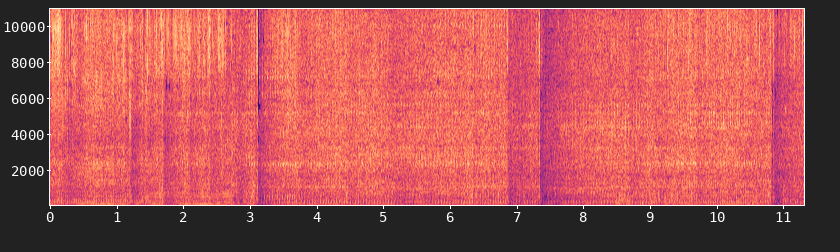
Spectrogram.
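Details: Roketa ATV running unevenly as it is ridden, with a light tapping that grows louder and louder; oil level being checked, cause of the tap not found.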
